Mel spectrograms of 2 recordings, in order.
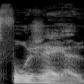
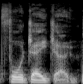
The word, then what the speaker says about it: Forgejo: I think it's Forgeo. – Uh-huh. – I think. It's not Forgejo, which I think is how it looks on page to us silly Brits.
